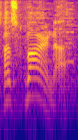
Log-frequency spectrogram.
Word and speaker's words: Husqvarna: know you can't pronounce Husqvarna, the name that means craftsmanship all over the world. So I teach you now how to say Husqvarna. You say husk like corn and varn like varnish without the ish, and nah,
